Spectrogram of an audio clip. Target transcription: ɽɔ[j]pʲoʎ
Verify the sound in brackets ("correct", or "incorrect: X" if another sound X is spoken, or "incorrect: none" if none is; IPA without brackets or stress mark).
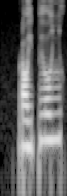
correct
